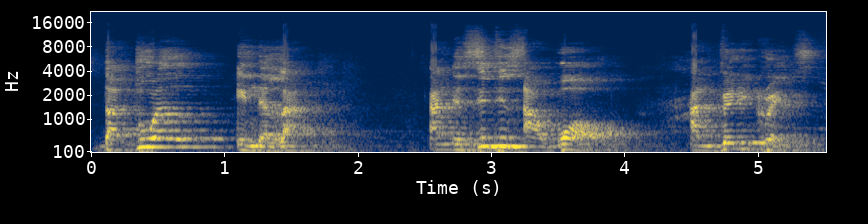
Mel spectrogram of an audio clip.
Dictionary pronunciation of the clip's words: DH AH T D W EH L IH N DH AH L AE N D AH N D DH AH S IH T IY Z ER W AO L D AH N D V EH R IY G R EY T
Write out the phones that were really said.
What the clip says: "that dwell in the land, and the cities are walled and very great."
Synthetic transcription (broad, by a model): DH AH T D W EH L IH N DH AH L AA N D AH N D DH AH S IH T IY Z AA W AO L AH N V EH R IY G R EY T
